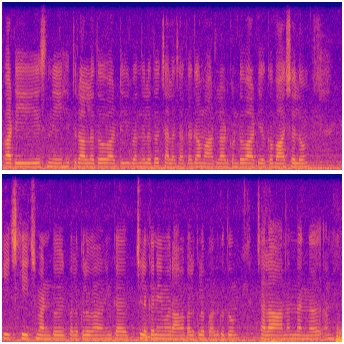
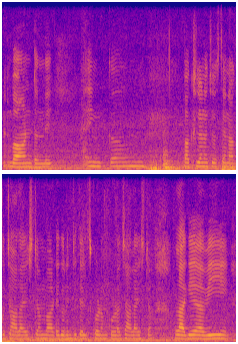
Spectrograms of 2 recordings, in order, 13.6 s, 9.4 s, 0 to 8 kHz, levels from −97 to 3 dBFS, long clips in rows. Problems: constant background noise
